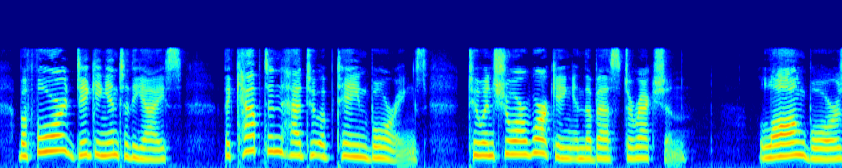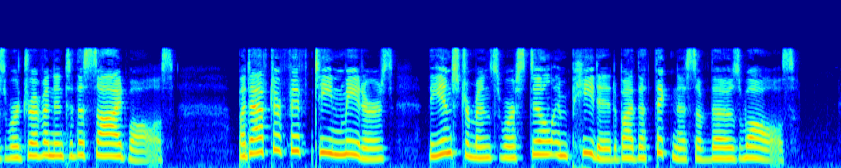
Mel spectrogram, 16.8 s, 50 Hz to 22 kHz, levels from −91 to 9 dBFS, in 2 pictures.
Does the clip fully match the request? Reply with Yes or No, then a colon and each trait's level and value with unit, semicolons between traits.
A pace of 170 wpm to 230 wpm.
No: average, 145 wpm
